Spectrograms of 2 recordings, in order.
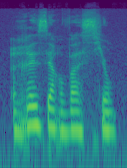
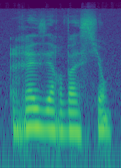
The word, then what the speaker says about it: réservation: Reservation in French is pronounced as réservation. Réservation. So, it's pronounced in a very similar way to how it is in English, except in French, the ation at the end of reservation, so the ation in French is pronounced as Ation. Ation.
